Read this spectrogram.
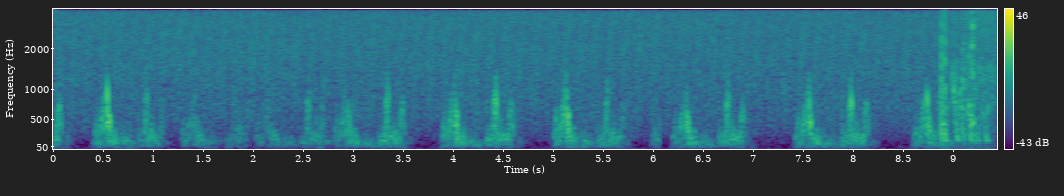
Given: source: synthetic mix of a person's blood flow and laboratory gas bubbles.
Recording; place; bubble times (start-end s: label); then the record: Doppler ultrasound of blood flow; precordium
8.85-9.42 s: bubbles
From the record:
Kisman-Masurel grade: 213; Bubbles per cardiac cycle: several, 3 to 8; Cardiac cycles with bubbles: 1 to 10%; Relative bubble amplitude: loud (0.450 to 0.775); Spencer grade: 1 (occasional bubble signal discernible with the cardiac motion signal, with majority of cardiac periods free of bubbles); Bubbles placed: only in the low amplitude regions of the cardiac cycle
